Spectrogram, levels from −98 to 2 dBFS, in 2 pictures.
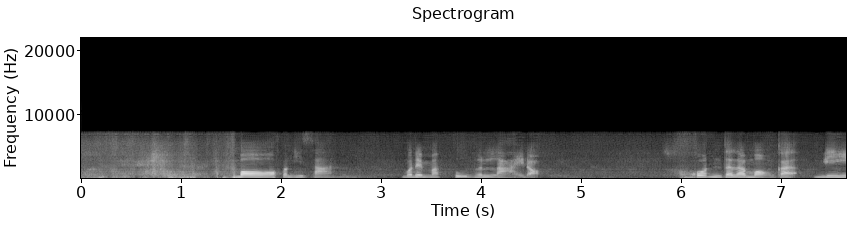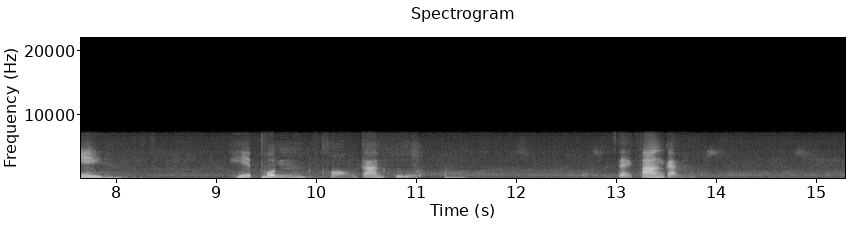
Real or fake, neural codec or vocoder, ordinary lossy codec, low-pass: fake; codec, 16 kHz, 0.7 kbps, FocalCodec; none; 7.2 kHz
